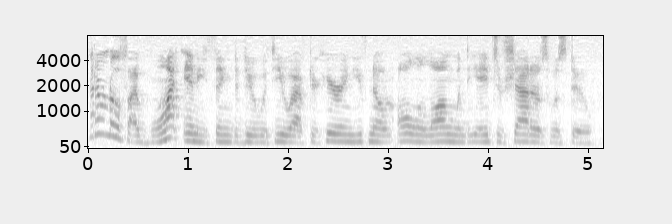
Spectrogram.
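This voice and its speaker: A Northern Californian woman reading aloud the part of a suspicious, sharp-tongued young woman from a novel. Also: lowish voice, fast, slight background noise, close to an everyday voice. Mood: accusing.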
